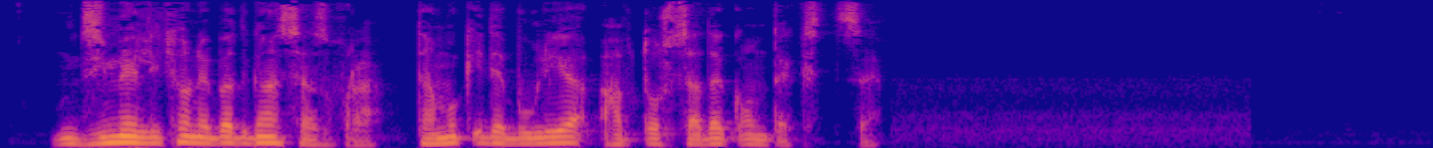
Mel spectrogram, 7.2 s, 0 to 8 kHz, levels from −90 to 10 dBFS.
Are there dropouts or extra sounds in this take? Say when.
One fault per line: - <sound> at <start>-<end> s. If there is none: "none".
none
